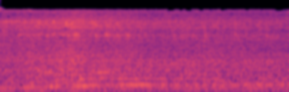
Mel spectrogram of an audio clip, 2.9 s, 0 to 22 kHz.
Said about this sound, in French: 150 blindés et camions, 700 militaires se sont rassemblés pour lancer l'opération Bourgou dans le Gourma. Au petit matin, le convoi s'engage sur la route nationale 16.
